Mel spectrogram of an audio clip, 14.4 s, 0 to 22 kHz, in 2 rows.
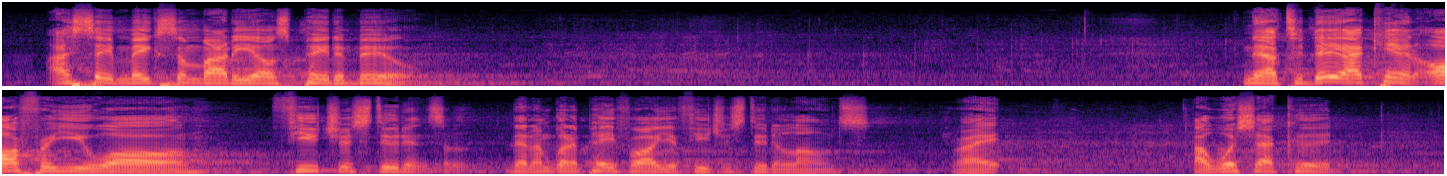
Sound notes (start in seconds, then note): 2.7 audience laughs; 12.3 students laughing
